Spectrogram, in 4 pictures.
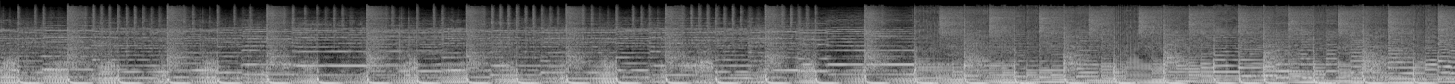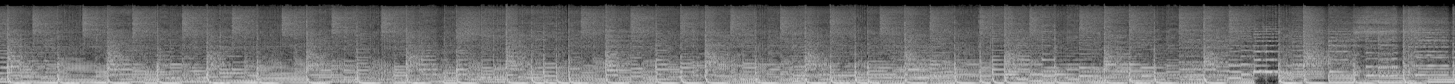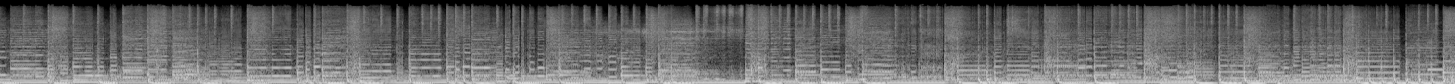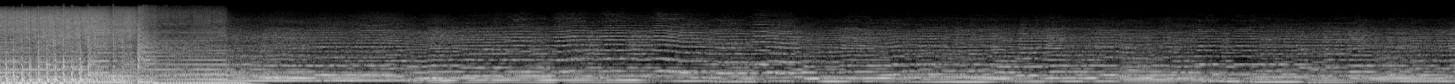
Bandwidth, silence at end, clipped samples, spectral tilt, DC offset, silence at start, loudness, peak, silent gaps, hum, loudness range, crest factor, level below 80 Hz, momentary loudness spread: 17.5 kHz; 0 s; under 0.1%; -4.5 dB/octave; under 0.1%; 0 s; -16 LUFS; -2 dBFS; none; none; 8 LU; 14 dB; -20 dBFS; 9 LU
